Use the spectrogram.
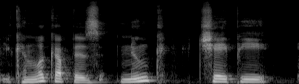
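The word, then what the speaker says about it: Nunc Coepi: And again, Nuncepi is spelled N-U-N-C, and then the second word is C-O-E. P-I. That's pronounced Nuncepi.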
